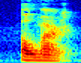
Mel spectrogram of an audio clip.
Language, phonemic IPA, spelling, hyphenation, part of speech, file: Dutch, /ˈɑl.maːr/, almaar, al‧maar, adverb, Nl-almaar.ogg
- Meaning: all the time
